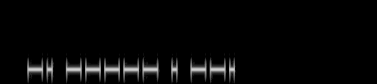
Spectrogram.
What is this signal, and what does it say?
Morse code, heard as a keyed tone, about 33 wpm, 700 Hz. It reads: N0EG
